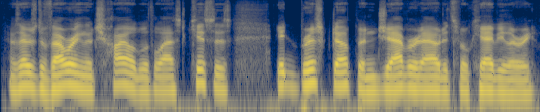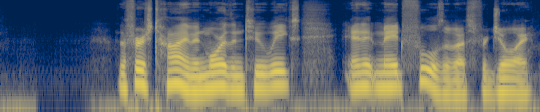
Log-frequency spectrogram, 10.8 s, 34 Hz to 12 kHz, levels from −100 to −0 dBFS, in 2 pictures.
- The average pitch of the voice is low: Yes, low, 120 Hz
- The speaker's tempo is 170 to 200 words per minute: Yes, average, 185 wpm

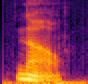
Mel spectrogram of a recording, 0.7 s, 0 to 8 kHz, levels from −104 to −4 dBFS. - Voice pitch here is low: Yes, low, 110 Hz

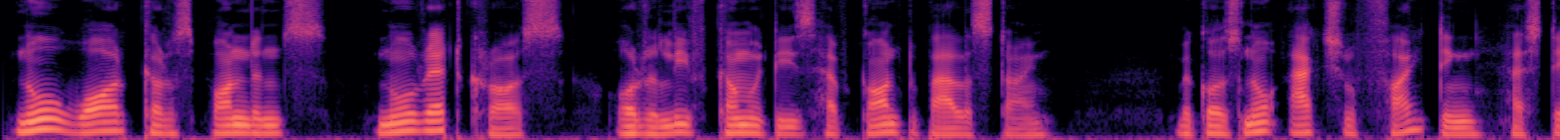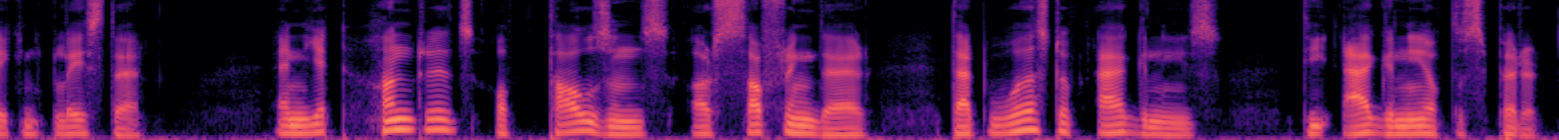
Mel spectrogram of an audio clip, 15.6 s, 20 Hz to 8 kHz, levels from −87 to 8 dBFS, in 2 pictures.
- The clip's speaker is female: No, male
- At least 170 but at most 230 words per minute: No, average, 145 wpm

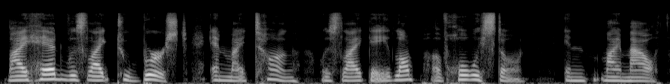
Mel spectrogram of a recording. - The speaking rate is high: No, average, 160 wpm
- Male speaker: No, female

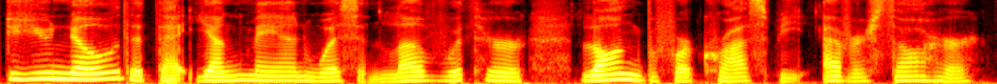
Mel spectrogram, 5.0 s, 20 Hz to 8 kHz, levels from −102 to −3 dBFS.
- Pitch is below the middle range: No, medium, 160 Hz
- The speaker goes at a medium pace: No, fast, 215 wpm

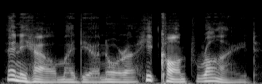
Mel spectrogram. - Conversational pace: Yes, average, 160 wpm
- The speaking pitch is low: Yes, low, 120 Hz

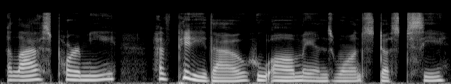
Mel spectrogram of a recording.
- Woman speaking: Yes, female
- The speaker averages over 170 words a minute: No, average, 160 wpm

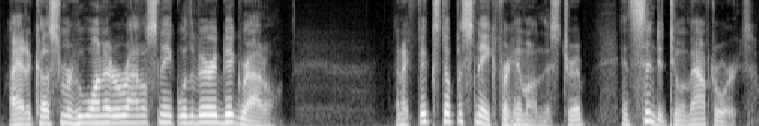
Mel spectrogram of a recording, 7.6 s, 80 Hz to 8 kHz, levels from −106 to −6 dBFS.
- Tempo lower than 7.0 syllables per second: No, 7.1 syllables/s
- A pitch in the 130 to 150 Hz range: Yes, medium, 140 Hz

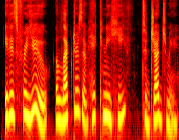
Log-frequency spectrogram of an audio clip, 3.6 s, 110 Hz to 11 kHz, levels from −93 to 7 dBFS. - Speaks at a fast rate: No, average, 185 wpm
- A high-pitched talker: Yes, high, 225 Hz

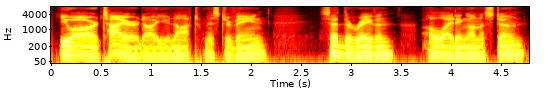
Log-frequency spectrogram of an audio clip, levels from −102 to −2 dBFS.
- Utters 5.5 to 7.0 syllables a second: Yes, 5.7 syllables/s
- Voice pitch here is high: No, very low, 95 Hz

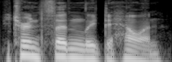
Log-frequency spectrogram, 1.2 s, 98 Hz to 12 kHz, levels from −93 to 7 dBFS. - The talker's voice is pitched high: No, low, 120 Hz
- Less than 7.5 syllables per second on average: No, 8.1 syllables/s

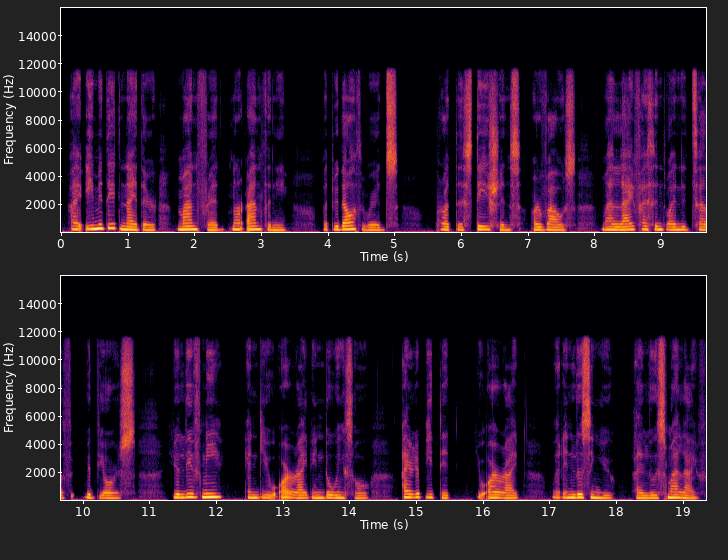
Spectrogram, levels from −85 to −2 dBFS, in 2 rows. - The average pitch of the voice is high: Yes, high, 205 Hz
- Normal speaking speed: No, slow, 130 wpm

